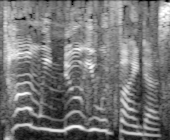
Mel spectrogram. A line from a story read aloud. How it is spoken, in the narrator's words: Lyle and Edwin, who began shouting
